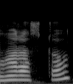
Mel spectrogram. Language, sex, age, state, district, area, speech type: Santali, female, 45-60, West Bengal, Bankura, rural, spontaneous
